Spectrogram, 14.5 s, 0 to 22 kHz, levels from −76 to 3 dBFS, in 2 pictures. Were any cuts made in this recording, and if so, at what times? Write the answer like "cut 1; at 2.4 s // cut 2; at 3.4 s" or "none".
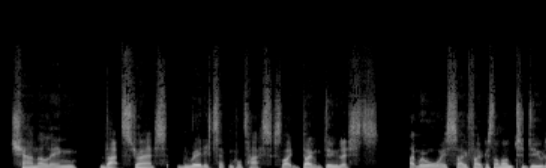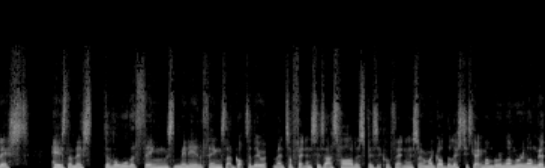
cut 1; at 10.8 s // cut 2; at 12.8 s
